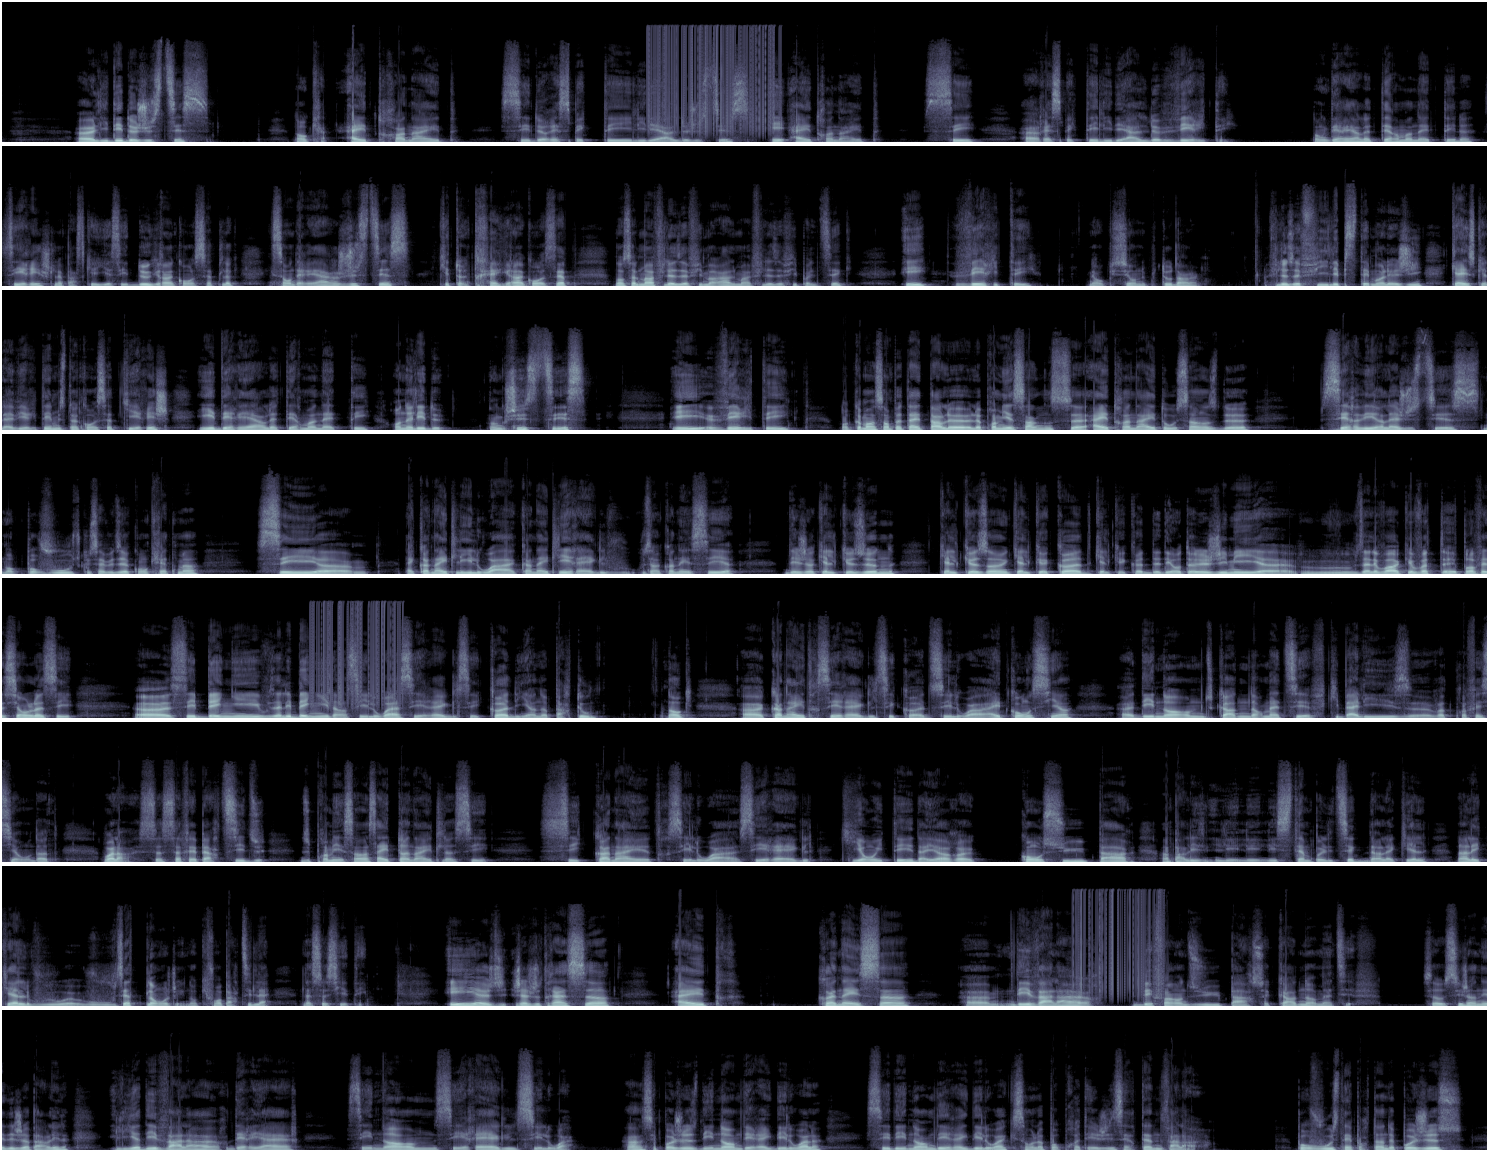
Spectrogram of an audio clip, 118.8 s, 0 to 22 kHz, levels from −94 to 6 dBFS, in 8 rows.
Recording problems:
crackling; noticeable; from 6.5 to 8 s, at 1:02 and at 1:40; 15 dB below the speech

